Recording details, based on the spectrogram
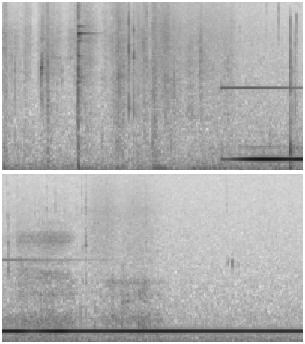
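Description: A tap, then a pure, steady ringing tone that holds and slowly fades: a struck tuning fork used for a hearing test, in roleplay.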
